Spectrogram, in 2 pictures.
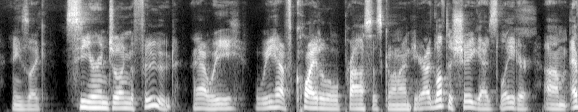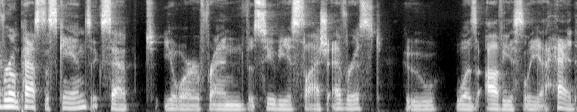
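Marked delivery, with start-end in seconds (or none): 0.6-5.3 self-satisfied, smug, proud boasting tone. Voicing a character pleased that the players enjoy the food: smug and proud. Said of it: "He looks super proud and, like, smug".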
